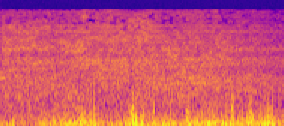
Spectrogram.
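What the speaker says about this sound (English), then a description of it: "it's getting windy now." Low, blustery wind buffets the microphone in a continuous rumbling roar with gusty swells.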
